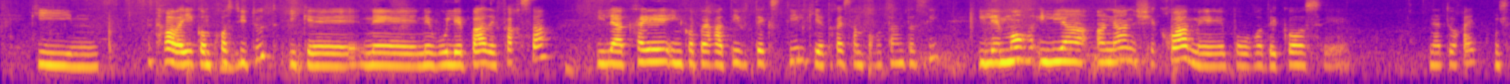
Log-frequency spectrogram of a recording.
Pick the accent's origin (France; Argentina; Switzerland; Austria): Argentina; Je viens d'Argentine où nous sommes tous en colère.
